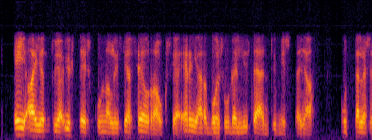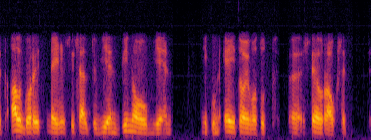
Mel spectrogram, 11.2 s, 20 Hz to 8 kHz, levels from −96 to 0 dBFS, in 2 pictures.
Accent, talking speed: native, 70 wpm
